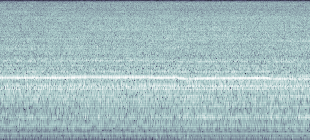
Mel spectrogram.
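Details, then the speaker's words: Temperature-related crank sensor fault, scoped with cam trigger: steady idle with a dense hiss, then unevenness creeping in as the heat-failing crank sensor signal goes erratic and the engine starts to misfire. "you can hear the misfire starting you start seeing the square waves getting all wigged out at the same time that's an awesome pattern"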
